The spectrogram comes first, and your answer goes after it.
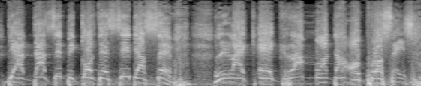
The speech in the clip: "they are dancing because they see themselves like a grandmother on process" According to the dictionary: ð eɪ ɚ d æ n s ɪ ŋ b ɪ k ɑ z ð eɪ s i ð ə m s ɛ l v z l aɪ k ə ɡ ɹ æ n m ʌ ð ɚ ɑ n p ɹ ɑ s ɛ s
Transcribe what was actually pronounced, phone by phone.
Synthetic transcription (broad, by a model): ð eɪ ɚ d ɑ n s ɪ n b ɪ k ɑ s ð eɪ s i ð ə s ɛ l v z l aɪ k ə ɡ ɹ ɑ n m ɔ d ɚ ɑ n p ɹ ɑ s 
